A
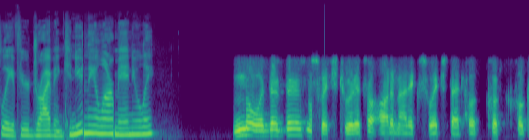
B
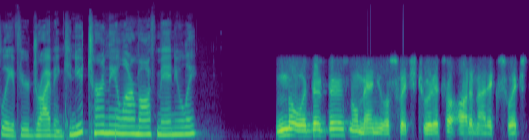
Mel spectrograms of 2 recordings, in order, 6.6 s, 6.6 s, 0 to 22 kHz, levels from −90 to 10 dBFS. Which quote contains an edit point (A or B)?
A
